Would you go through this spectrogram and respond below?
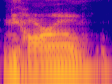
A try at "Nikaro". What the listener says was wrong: Nikaro. It's pronounced Nikaro. Nikaro. Nikaro. There's no H.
